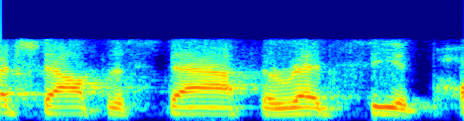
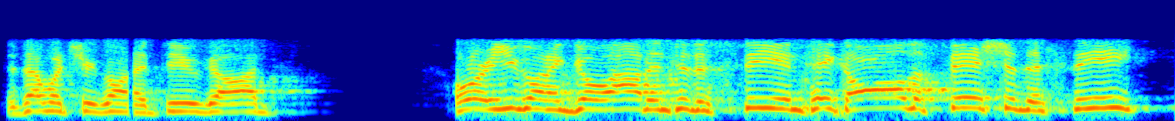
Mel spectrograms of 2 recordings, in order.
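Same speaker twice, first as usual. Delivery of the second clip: higher and higher, incredulous questions to God; Moses questioning God; 7 semitones higher than usual. Retold or imitated. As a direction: Moses pressing God in disbelief. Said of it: "He says".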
